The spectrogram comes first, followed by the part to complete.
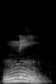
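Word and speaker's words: knee: जैसे हम लिखते हैं के एन डबल ई नी क्या पढ़ते हैं नी नी का मतलब घुटना होता है ना के एन O double नो नो है ना यहां पे भी के साइलेंट नो का मतलब जानना पता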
